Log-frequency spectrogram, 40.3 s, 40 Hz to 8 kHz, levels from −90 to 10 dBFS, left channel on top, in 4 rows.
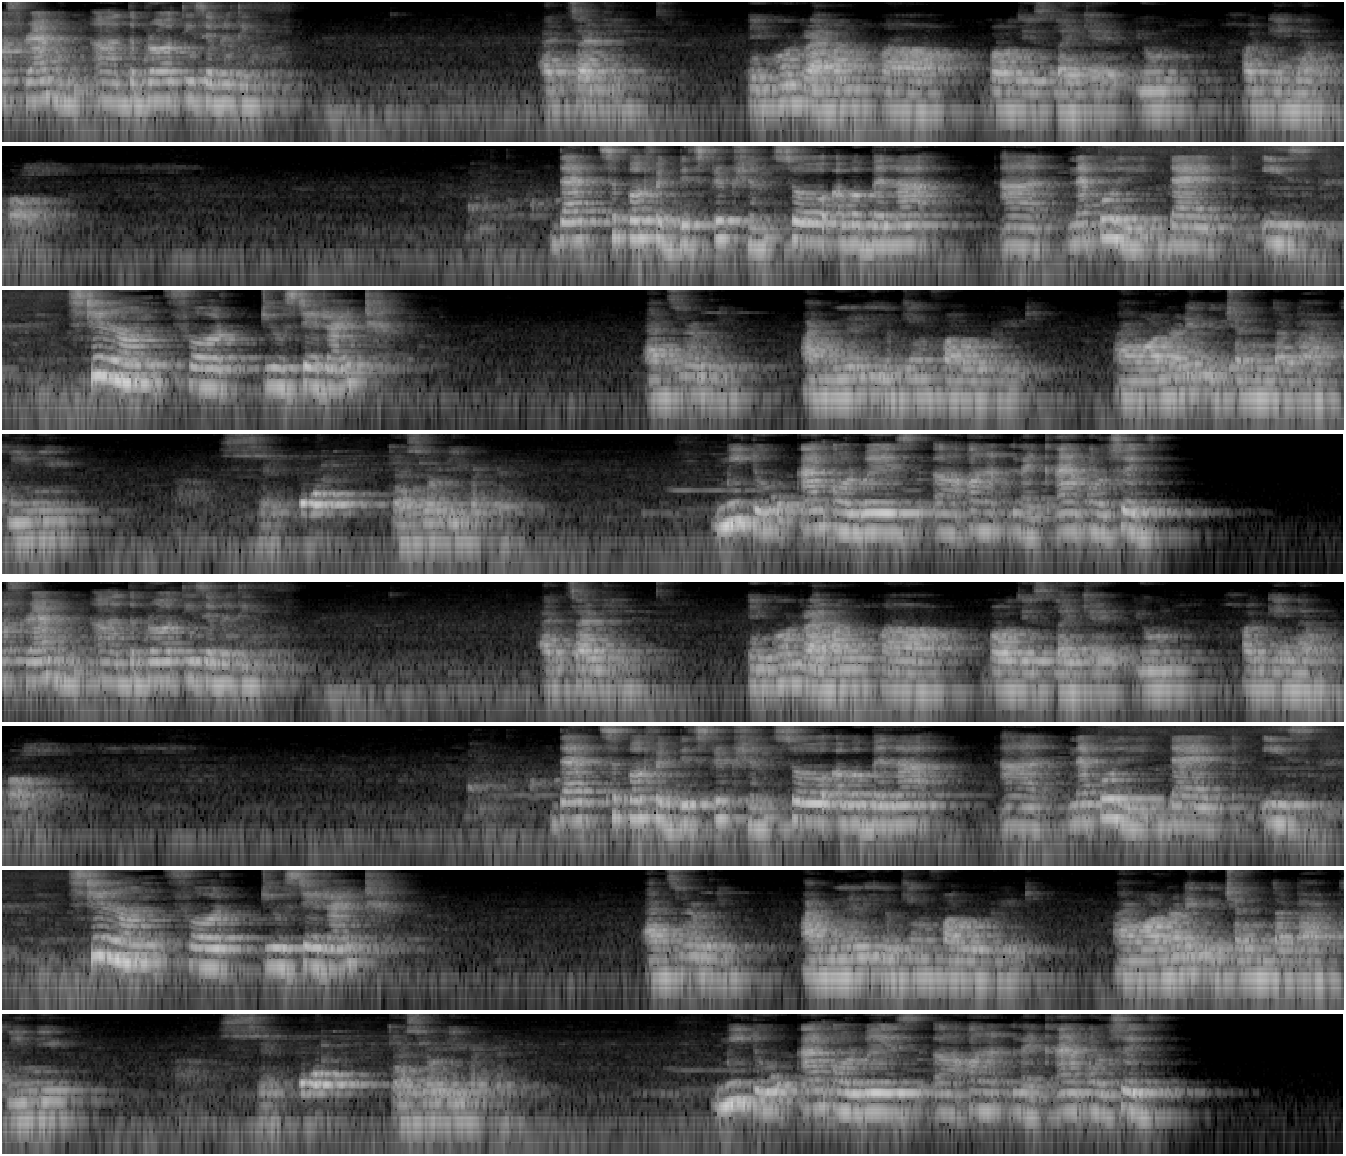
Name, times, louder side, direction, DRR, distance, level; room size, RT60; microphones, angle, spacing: voice 1, 0.0-2.2 13.7-13.8 14.2-17.1 17.6-23.1 35.2-38.8, left 1 dB, 15° left, 3 dB, 0.4 m, -25 dB
voice 2, 4.0-4.7 5.6-7.0 7.4-8.8 9.3-10.3 13.6-13.7 24.9-25.6 26.1-27.7 28.5-30.6 31.8-34.0 36.0-36.1, equal, 45° right, -3 dB, 1.7 m, -28 dB
7.2 x 4.2 x 3.3 m, 0.86 s
head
